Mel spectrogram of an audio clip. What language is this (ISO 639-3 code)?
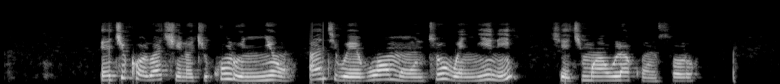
lug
